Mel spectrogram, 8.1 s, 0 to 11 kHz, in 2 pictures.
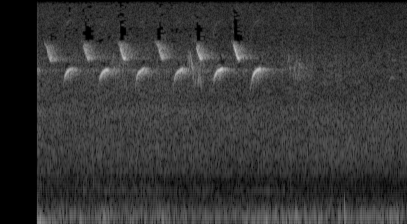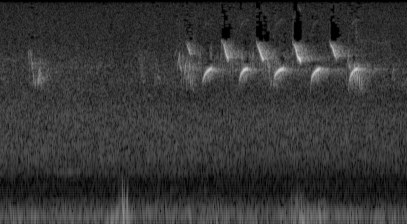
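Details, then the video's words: Birdsong in spring, April 2021, Gomel, Belarus: two bursts of high, repeated paired chirping notes, each phrase lasting a few seconds, over a steady low rumble of background noise. "Весеннее пение птиц."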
